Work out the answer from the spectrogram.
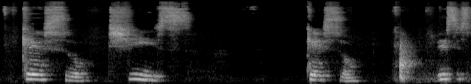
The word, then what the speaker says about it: queso: a key and K example we can say queso cheese queso this is pronounced like okay we can't as well I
